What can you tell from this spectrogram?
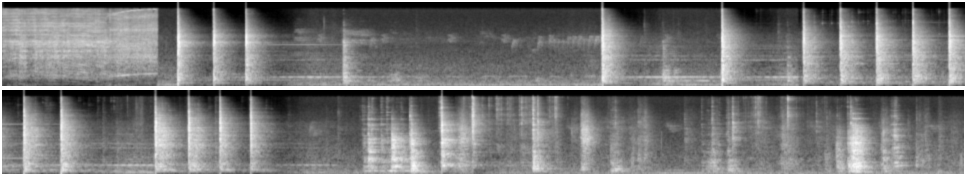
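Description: An angle grinder cuts steel for about two seconds, then a hammer strikes steel clamped in a bench vise again and again, some blows leaving a ringing tone. The blows come roughly two a second through the middle, then quicker and lighter near the end, as the mild-steel can is knocked off the forge-welded ball-bearing billet.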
